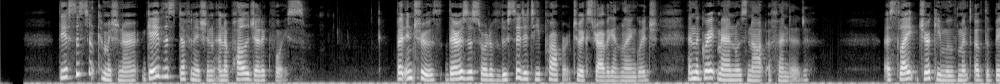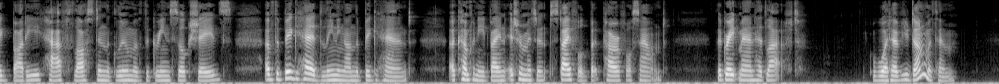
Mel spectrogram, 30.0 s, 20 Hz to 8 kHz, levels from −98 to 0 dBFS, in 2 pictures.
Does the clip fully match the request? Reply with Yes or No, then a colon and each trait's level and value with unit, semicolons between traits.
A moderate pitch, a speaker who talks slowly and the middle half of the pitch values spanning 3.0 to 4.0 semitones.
No: medium, 170 Hz; average, 150 wpm; average, 3.5 semitones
